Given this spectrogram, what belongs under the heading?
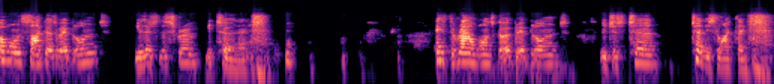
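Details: Adult male woodturner with Tourette syndrome, frequent snorting and throat-clearing vocal tics during speech; he says his tics are quite bad today.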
